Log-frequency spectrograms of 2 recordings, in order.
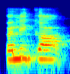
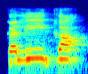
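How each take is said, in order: First: The vowel after 'l' is kept short. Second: The vowel after 'l' is drawn out long. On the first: The speaker calls it right. "ऐसा करते तो एकदम सही हो जाता" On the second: The speaker calls it wrong. "आपने उच्चारण उसका बड़ी का कर दिया"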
